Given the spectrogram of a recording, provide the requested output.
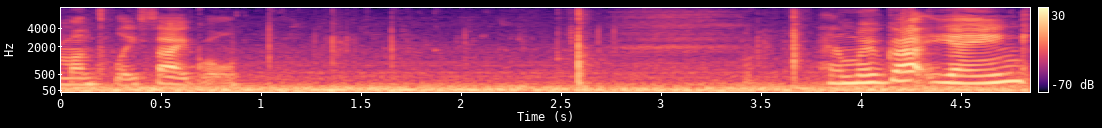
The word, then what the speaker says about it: yang: cycle and we've got yang here yong actually is pronounced yong yin yang balancing that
